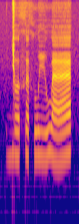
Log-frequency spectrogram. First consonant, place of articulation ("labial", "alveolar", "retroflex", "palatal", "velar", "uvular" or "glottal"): palatal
